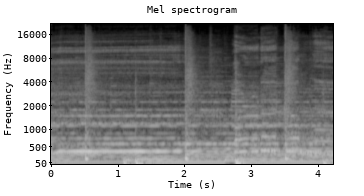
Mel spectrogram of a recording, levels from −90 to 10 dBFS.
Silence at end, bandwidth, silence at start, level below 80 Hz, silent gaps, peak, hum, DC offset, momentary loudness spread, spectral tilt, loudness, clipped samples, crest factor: 0 s; over 20 kHz; 0 s; -22 dBFS; none; -2 dBFS; none; under 0.1%; 3 LU; -6 dB/octave; -16 LUFS; under 0.1%; 14 dB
